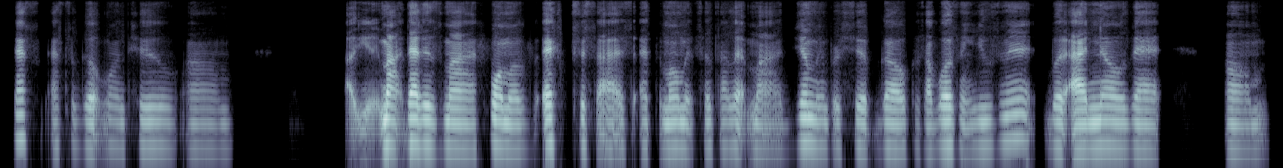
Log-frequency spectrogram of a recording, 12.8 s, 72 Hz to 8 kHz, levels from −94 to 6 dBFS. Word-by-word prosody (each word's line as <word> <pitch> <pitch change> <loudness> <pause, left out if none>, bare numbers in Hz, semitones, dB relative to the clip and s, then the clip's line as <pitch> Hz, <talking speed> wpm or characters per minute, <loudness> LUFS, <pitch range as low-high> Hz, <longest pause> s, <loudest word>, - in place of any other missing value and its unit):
That's 160 0 0
that's 135 +1 -14
a - - -14
good 135 -1 -2
one 130 -2 -12
too. 130 -1 -6
Um 125 0 -14 1.2
Uh, - - -2
ye - - -6
my - - +7
that 145 -1 +9
is 135 -2 +2
my 125 -1 +1
form 135 -3 +5
of 125 0 -4
exercise 140 -2 +1
at 130 0 -9
the - - -16
moment 130 0 -1
since 130 0 -10
I 130 - -8
let 130 - -3
my 125 - -7
gym 145 -1 +3
membership 130 -1 -5
go 125 -1 0
'cause 130 0 -25
I 120 - -1
wasn't 130 -1 +1
using 135 +3 -6
it. 165 0 -3
But 135 -3 0
I 125 0 +9
know 130 0 +1
that, 125 -1 -3 0.6
um, 125 -1 -7
130 Hz, 170 wpm, -24 LUFS, 125-135 Hz, 1.2 s, that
